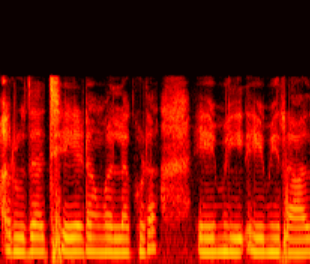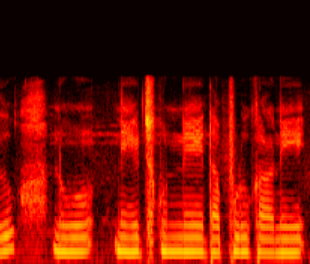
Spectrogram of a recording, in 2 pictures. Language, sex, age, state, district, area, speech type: Telugu, female, 18-30, Telangana, Nalgonda, urban, spontaneous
